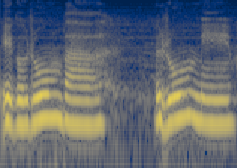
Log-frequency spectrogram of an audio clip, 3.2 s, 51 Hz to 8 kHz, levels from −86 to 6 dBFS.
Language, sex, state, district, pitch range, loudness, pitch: Bhojpuri, female, Uttar Pradesh, Deoria, 195-220 Hz, -14 LUFS, 205 Hz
